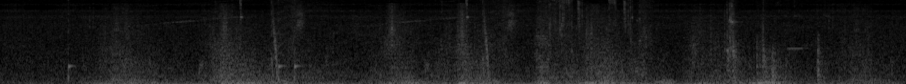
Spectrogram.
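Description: Sharp clicks and knocks sound as a game character builds wooden walls.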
